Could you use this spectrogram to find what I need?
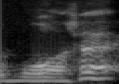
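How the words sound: It is said in a Brooklyn accent. "So we say it correctly"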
